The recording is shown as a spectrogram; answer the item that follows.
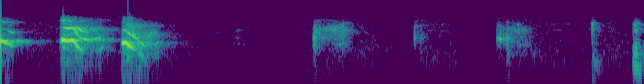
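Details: A pet dog talking to its owner: two short, whiny yelps close together, then a few faint, brief squeaks spaced about half a second apart, with the owner murmuring nearby.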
